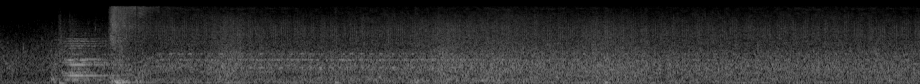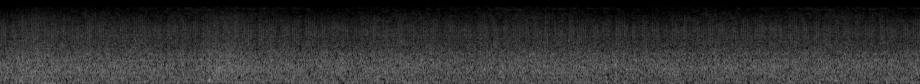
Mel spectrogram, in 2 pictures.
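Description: A fan motor whirs steadily.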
